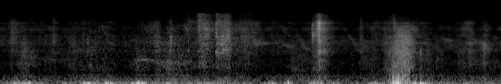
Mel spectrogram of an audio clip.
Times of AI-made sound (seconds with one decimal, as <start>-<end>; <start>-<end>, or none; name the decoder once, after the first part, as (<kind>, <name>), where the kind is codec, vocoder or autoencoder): 0.0-0.8 (vocoder, Vocos); 2.4-5.0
